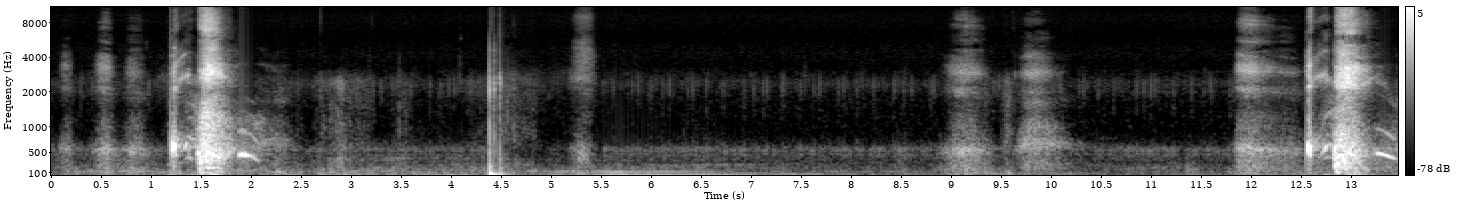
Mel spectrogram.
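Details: Hay fever sneezing fit, edited loop: repeated sneezes, each led by a sharp gasping in-breath, two strong ones with lighter breaths between.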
